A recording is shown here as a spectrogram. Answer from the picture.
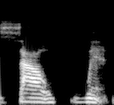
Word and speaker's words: Samhain: it in the chat, Sam Hain, but it's pronounced Sow. Where's my doodle hickey, you guys? Win. So Sam Hain and Sow win.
